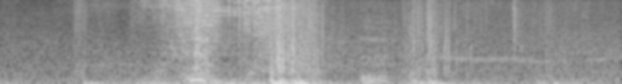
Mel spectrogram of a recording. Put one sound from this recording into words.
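Weapons clash in a short burst of fighting.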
